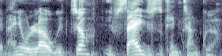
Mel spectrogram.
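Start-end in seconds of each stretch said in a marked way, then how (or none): none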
